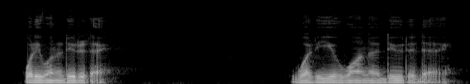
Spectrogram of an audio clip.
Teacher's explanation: we have Wana which is a reduction of want and two combined the t is disappearing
